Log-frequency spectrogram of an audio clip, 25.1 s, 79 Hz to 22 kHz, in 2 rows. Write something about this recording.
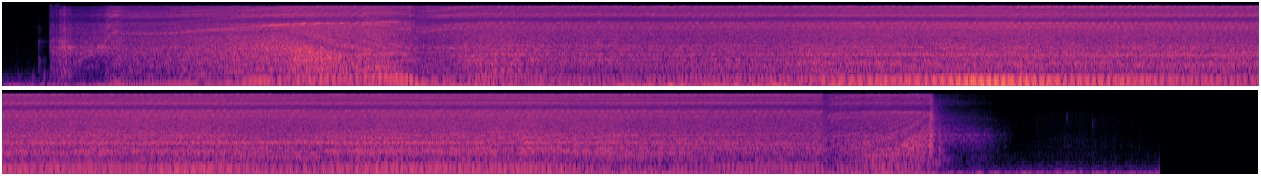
Quadrocopter recorded in a TV studio. Sennheiser MKH416 into Zoom H6.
